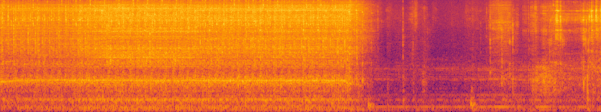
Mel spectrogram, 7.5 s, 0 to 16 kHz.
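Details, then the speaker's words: Elna 318 sewing machine (same as a Janome model), repaired after the whole machine had seized from a jammed upper cam-follower gearbox; running disassembled, internals only. Fast, even clatter of about 200 stitches a minute with a bright steady whir, then it stops. Triple zigzag and overlock work normally. "요거는 이제 삼중겹 지그재그라는 거고, 요 오버럭 스티치 각종 기능들 정상적으로 작동되고 있습니다."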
